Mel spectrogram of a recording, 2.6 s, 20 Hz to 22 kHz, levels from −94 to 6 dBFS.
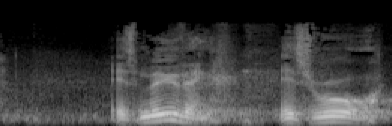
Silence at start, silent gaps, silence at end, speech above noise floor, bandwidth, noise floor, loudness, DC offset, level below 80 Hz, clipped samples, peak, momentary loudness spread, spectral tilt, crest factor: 0 s; none; 0 s; 29 dB; 11.5 kHz; -53 dBFS; -25 LUFS; under 0.1%; -70 dBFS; under 0.1%; -12 dBFS; 17 LU; -6 dB/octave; 16 dB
